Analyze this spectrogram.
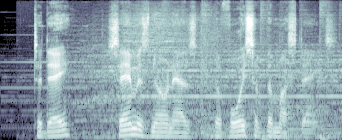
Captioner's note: voiceover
